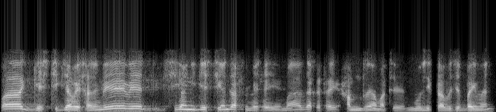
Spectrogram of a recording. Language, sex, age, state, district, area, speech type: Bodo, male, 30-45, Assam, Kokrajhar, rural, conversation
